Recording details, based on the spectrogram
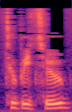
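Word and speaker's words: TupiTube: talk about today into synfig as well as 2p tube which is spelled T UPI T ube and it's not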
